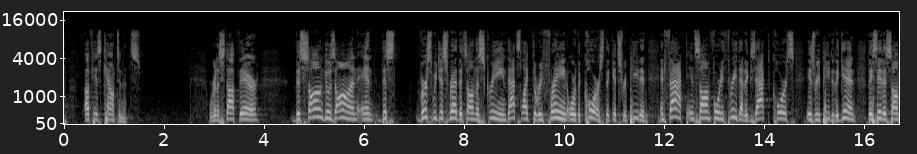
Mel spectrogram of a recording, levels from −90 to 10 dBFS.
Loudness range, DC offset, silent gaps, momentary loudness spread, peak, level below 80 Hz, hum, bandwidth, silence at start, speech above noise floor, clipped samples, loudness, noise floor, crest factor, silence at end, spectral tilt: 4 LU; under 0.1%; none; 8 LU; -10 dBFS; -46 dBFS; none; 11.5 kHz; 0 s; 48 dB; under 0.1%; -25 LUFS; -73 dBFS; 16 dB; 0 s; -5 dB/octave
